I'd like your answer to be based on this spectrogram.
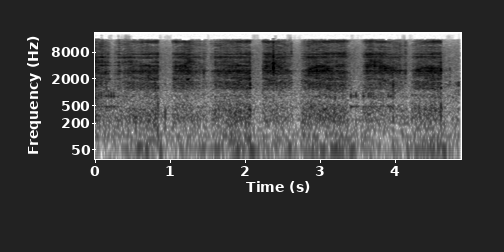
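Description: A four-blade arrow broadhead is stroked across a diamond sharpener, producing rhythmic rasping passes about once a second, each a soft gritty scrape separated by brief pauses, close and quiet, with no voices.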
